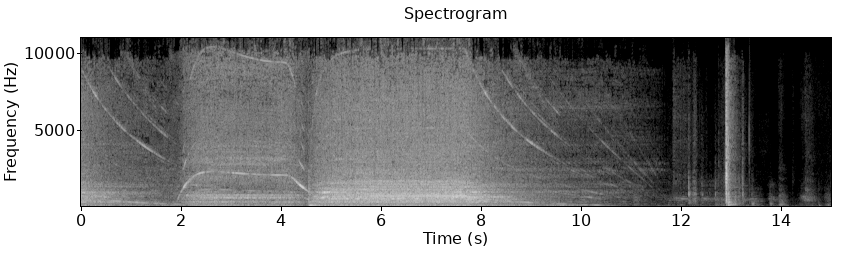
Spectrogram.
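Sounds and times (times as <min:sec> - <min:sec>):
vacuum motor whine spinning down: 0:00.0 - 0:11.7.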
